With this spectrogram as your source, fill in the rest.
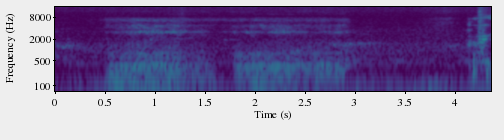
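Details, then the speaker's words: A sleeping dog gives two long, low, rattling snores, about a second each, with a brief clatter of room noise at the end. "That's Lexi, you can hear snoring."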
